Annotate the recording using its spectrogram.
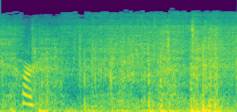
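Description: Downhill mountain bike tyres rolling over a dirt and small-rock trail: a steady gritty rush with low wind rumble on the mic and a few light knocks from the bike.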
